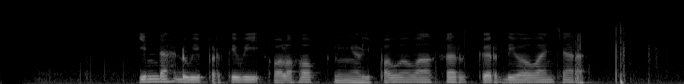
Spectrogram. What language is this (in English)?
Sundanese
